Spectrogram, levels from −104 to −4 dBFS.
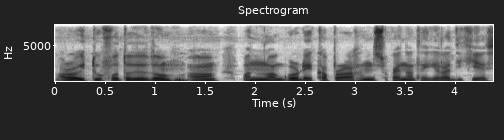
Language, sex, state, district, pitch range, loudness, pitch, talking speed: Nagamese, male, Nagaland, Kohima, 95-110 Hz, -17 LUFS, 100 Hz, 220 wpm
